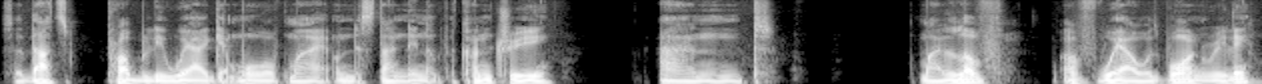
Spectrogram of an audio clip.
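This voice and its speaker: A young man from Ethiopia, a podcast guest telling his own story in an easygoing, relaxed way. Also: low voice, moderate pace, no echo, clean studio sound. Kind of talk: casual chat.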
